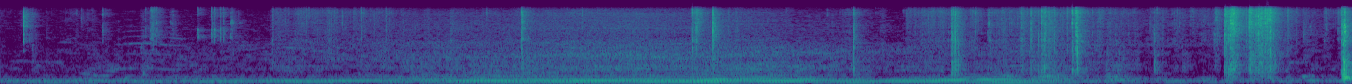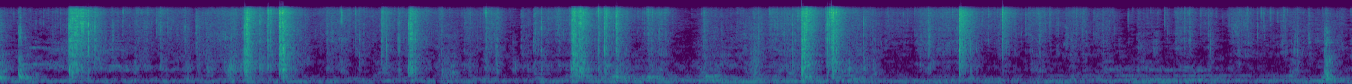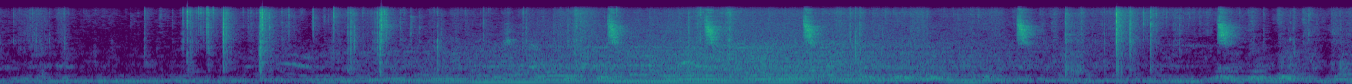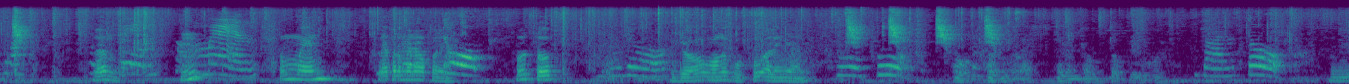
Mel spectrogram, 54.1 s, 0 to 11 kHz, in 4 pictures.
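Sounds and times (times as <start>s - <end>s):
plastic wrapping crinkling: 0.0s - 54.0s.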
